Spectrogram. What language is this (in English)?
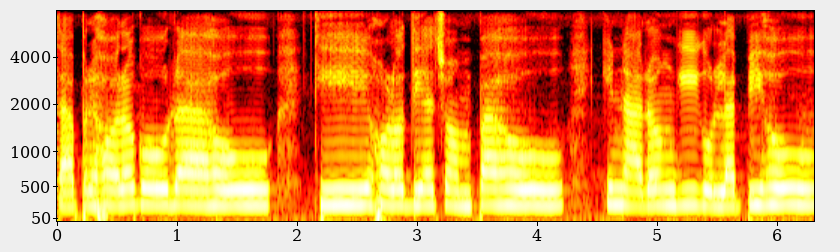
Odia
